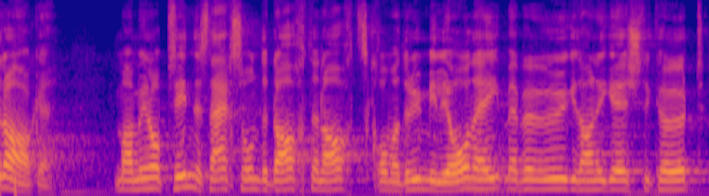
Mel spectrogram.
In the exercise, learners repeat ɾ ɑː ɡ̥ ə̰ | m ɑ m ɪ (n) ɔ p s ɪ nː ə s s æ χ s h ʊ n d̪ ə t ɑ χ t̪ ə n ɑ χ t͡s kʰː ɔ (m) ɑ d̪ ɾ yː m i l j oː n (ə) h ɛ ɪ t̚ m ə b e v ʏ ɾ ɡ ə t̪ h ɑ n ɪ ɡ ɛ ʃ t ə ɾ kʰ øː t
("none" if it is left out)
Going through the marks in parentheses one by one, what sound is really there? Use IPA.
n, m, ə

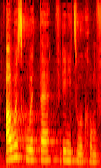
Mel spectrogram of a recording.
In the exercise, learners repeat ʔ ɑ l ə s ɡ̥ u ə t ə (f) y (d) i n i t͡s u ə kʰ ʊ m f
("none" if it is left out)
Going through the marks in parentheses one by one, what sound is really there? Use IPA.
f, d

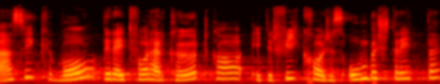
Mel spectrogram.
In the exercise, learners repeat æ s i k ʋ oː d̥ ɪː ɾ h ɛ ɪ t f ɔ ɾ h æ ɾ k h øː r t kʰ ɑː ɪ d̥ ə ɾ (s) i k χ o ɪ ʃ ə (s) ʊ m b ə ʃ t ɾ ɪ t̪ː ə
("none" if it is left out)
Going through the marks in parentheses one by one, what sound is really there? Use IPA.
f, s

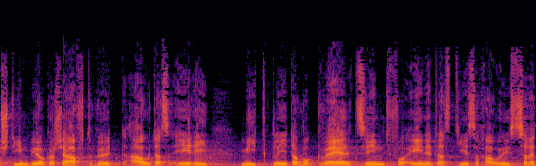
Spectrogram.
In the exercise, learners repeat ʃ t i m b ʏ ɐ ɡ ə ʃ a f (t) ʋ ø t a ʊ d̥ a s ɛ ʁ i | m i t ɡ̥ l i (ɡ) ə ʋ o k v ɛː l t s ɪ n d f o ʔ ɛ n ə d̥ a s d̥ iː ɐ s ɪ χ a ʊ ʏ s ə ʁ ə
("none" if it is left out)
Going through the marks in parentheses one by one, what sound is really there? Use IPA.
t, d

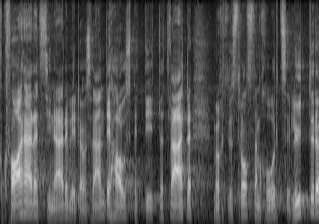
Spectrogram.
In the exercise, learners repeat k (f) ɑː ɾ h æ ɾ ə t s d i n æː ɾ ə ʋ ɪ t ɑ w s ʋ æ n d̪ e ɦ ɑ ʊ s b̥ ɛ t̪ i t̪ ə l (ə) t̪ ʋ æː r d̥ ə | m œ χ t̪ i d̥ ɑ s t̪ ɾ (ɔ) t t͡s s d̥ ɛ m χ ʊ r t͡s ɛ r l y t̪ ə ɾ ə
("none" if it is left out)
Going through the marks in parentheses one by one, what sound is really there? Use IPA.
f, ə, ɔ

